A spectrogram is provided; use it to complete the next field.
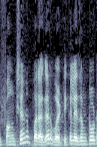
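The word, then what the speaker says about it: asymptote: एसिम्प P silent है, एसिम्पटोट है ना।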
